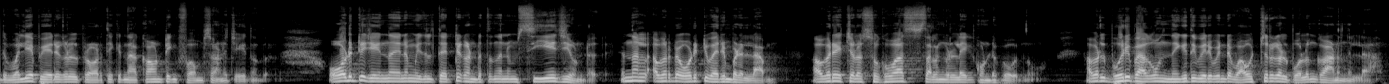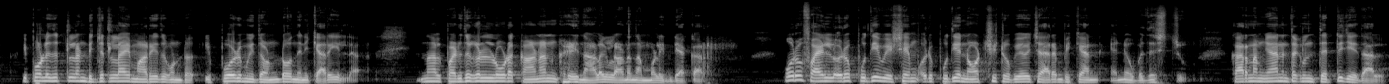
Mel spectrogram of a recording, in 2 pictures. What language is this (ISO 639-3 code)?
mal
